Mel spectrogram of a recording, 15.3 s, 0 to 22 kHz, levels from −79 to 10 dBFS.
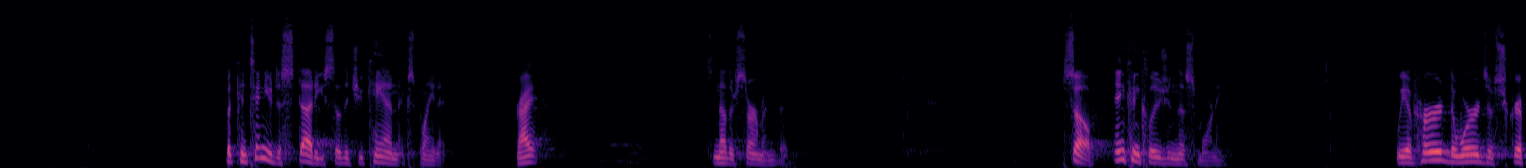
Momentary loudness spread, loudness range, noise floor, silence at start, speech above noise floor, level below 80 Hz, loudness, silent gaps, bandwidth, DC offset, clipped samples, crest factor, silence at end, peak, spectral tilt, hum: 19 LU; 10 LU; -81 dBFS; 2.25 s; 46 dB; -80 dBFS; -36 LUFS; none; 15.5 kHz; under 0.1%; under 0.1%; 22 dB; 0 s; -18 dBFS; -5.5 dB/octave; none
